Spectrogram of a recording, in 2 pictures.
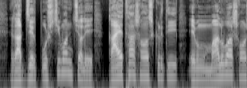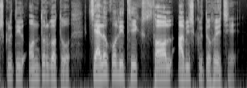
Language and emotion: Bengali, neutral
